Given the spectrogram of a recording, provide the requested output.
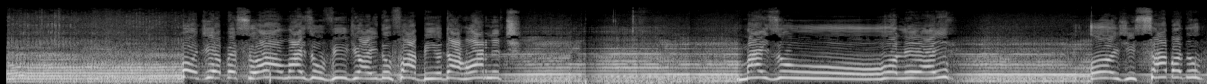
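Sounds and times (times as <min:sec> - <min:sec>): motorcycle engine humming: 0:00.1 - 0:12.0.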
